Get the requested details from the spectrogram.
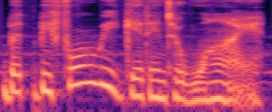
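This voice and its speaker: A woman co-hosting a podcast, reading scripted true-crime narration with measured storytelling delivery. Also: low-pitched, very animated, vocal fry, dark tone, faint music behind. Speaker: podcast co-host.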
